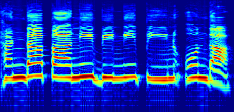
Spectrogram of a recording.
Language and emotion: Dogri, neutral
